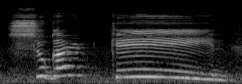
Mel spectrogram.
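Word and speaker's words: sugar cane: نبات قصب السكر اسمه شوجر كين خلي بالك السي هنا دي بنطقها كانها حرف الكاف والاس يو دي اهي كانها ش شجر شوجر شوجر كين قصب السكر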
